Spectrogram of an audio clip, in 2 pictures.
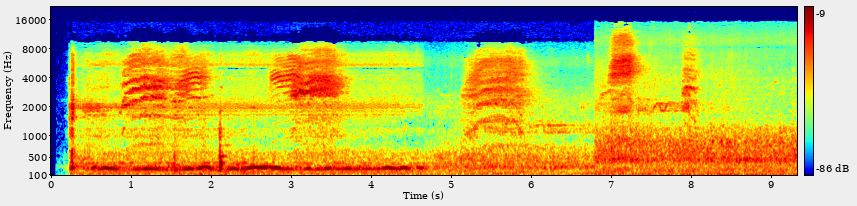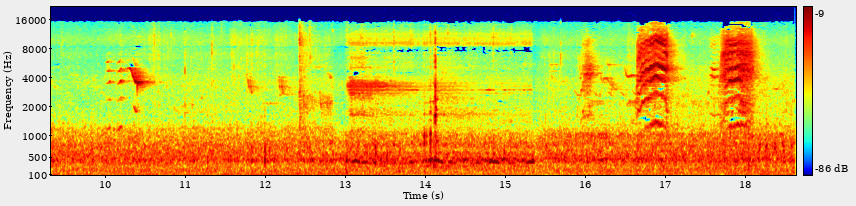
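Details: A European pine marten gives harsh, raspy bursts of chattering calls at irregular intervals during an evening outing with its young, on the way to hunt.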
